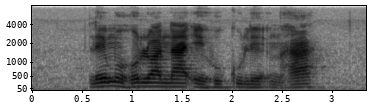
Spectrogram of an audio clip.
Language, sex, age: Southern Sotho, male, 20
